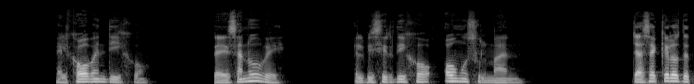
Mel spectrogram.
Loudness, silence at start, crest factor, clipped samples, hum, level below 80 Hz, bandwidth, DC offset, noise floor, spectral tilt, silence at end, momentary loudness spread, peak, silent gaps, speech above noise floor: -22 LUFS; 0.55 s; 18 dB; under 0.1%; none; -52 dBFS; 13.5 kHz; under 0.1%; under -90 dBFS; -6 dB/octave; 0.05 s; 15 LU; -4 dBFS; 1.69-2.13 s, 3.05-3.53 s, 5.44-6.31 s; over 69 dB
